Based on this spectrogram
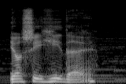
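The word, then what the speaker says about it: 良秀: No, that's not how you read those letters. Yoshihide. That's how you say it.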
